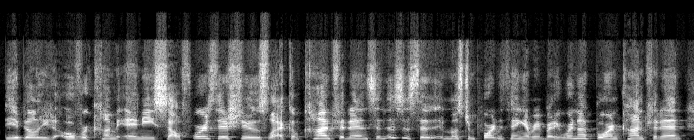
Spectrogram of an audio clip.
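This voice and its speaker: A woman's voice: on the high side, fast talker, vocal fry. A woman hosting an interview show, encouraging and speaking to her listeners. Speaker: podcast host. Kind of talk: casual interview.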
